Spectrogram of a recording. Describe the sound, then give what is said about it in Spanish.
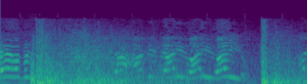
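Bombs explode during a night-time Israeli air strike on Iran: a loud blast, a sustained rumbling roar, then a second sharp blast near the end, with voices rising and falling in between. “Este es el sonido de las bombas.”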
